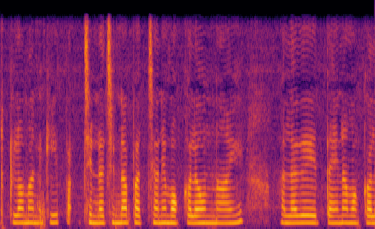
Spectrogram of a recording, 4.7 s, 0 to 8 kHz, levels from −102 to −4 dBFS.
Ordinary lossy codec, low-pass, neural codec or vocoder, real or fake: none; 7.2 kHz; codec, 44.1 kHz, 7.8 kbps, Pupu-Codec; fake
